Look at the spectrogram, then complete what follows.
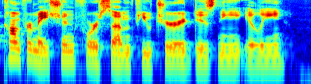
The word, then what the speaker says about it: Illy: for some future Disney Illy apparently they are pronounced illy and not ILY but for right now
